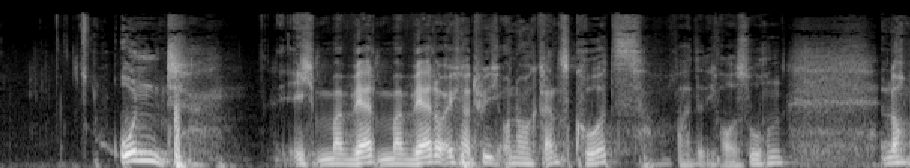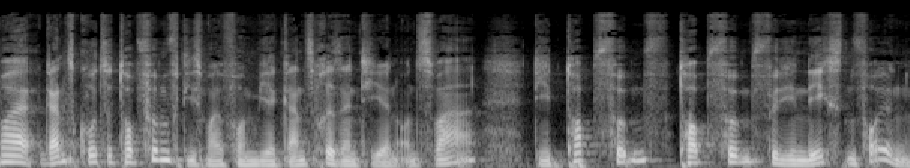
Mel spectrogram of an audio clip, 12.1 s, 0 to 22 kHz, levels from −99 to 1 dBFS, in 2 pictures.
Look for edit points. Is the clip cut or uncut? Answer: cut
